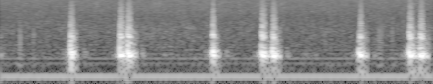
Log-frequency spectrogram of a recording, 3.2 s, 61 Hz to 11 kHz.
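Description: Slow regular heartbeat, about 55 a minute, with a single first sound and a clearly split second sound.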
